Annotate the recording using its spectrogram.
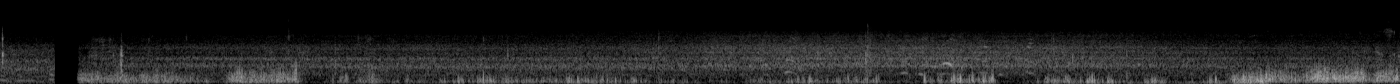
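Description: Wind buffeting the microphone in gusty low rumbles over a faint steady hum, with a brief dropout just under a second in.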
